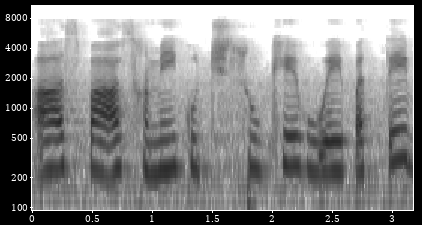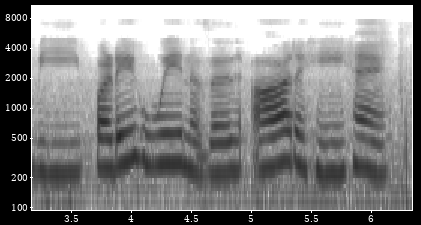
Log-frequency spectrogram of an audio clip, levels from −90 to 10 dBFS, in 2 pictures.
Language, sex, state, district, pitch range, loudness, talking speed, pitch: Hindi, male, Punjab, Fazilka, 230-260 Hz, -16 LUFS, 130 wpm, 245 Hz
